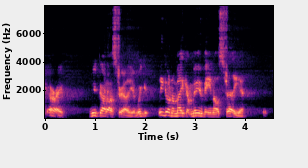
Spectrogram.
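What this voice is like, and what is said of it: Put-on Australian accent. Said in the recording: “It's my Australian accent. ... Very nice.”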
